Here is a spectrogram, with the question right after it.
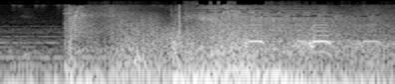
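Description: A cartoonish goose honks in a Magic: The Gathering digital card game, a couple of short nasal honks following a noisy burst of game effects, with no talk.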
